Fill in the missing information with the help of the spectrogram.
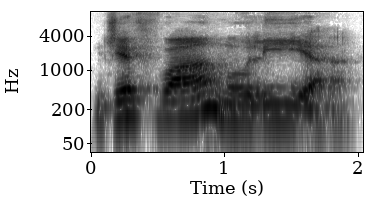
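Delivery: slow, careful jifwa mulia; careful Sanskrit. Shown as a demonstration. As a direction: say "Jifwa mulia" slowly, each sound clear. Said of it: "notice there's a ha and a va".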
